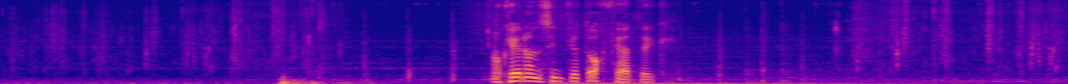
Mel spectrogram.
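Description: Footsteps crunch on rough stone at a steady walking pace.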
